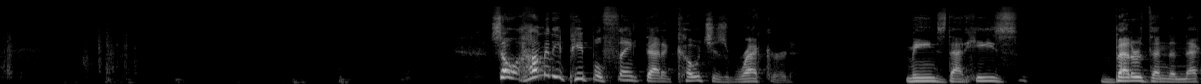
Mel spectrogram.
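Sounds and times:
man breathing in: 0:03.7 - 0:04.9
man speaking: 0:04.9 - 0:08.0, 0:09.1 - 0:10.3, 0:11.0 - 0:12.0.

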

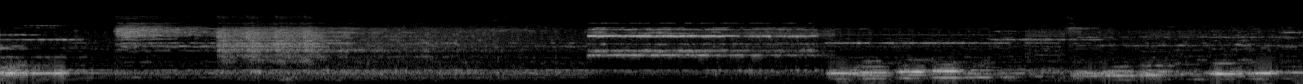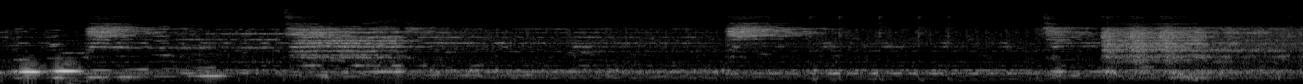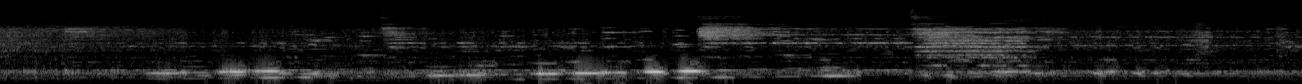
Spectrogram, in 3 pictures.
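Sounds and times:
electronic slot machine music: 0:00.0 - 0:02.3, 0:05.8 - 0:21.6, 0:26.7 - 0:37.6
bell-like win chimes: 0:05.9 - 0:09.6.

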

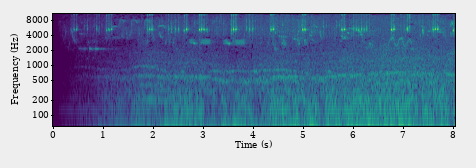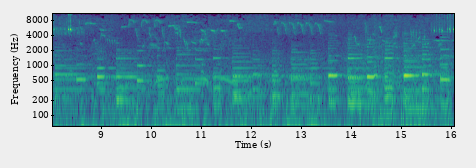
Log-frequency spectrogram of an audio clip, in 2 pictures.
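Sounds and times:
insects chirping: 0:00.2 - 0:11.6, 0:12.2 - 0:16.0.

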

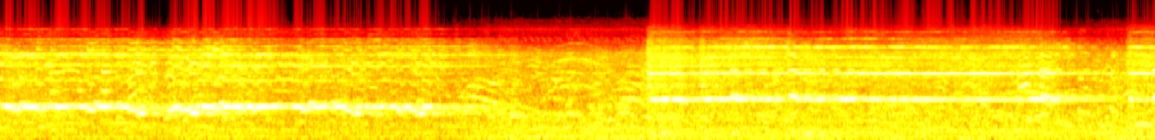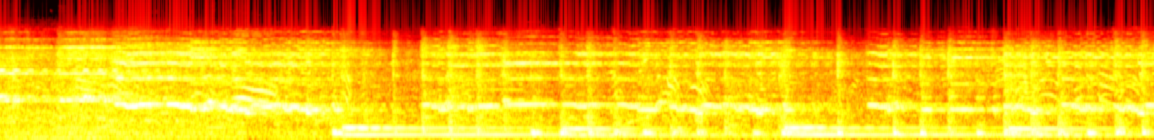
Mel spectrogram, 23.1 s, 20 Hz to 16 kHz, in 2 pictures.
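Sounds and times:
traditional dance music: 0:00.0 - 0:05.4, 0:06.1 - 0:23.0
wavering held melody line: 0:06.5 - 0:23.0.

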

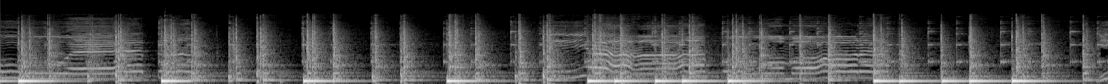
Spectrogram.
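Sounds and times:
hand drums: 0:00.0 - 0:11.0
bright bell struck: 0:06.9 - 0:11.0.

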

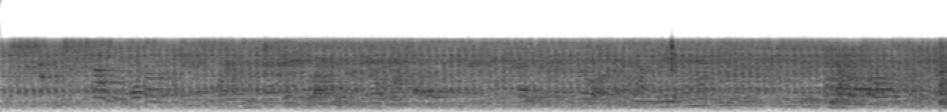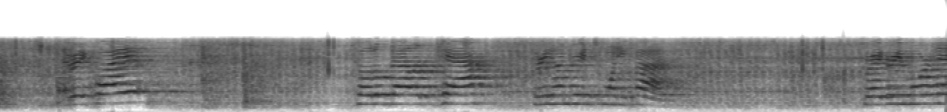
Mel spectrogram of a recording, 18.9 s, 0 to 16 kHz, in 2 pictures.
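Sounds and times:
printer printing tape: 0:00.0 - 0:18.9
voices talking: 0:00.0 - 0:18.9.

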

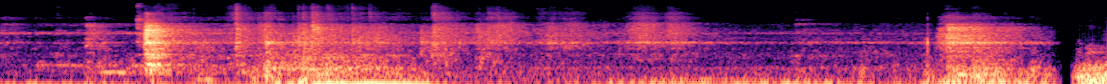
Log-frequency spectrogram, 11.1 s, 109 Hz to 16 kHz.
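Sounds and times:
steady low hum: 0:00.0 - 0:11.0
footsteps on tiled floor: 0:02.4 - 0:06.8.

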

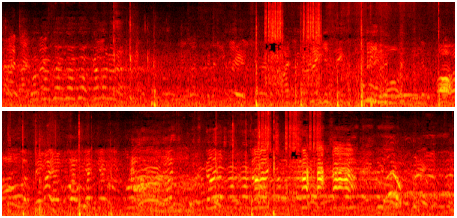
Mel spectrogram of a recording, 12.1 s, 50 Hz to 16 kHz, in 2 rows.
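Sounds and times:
players calling: 0:00.2 - 0:12.0
footballs being kicked: 0:03.3 - 0:07.7.

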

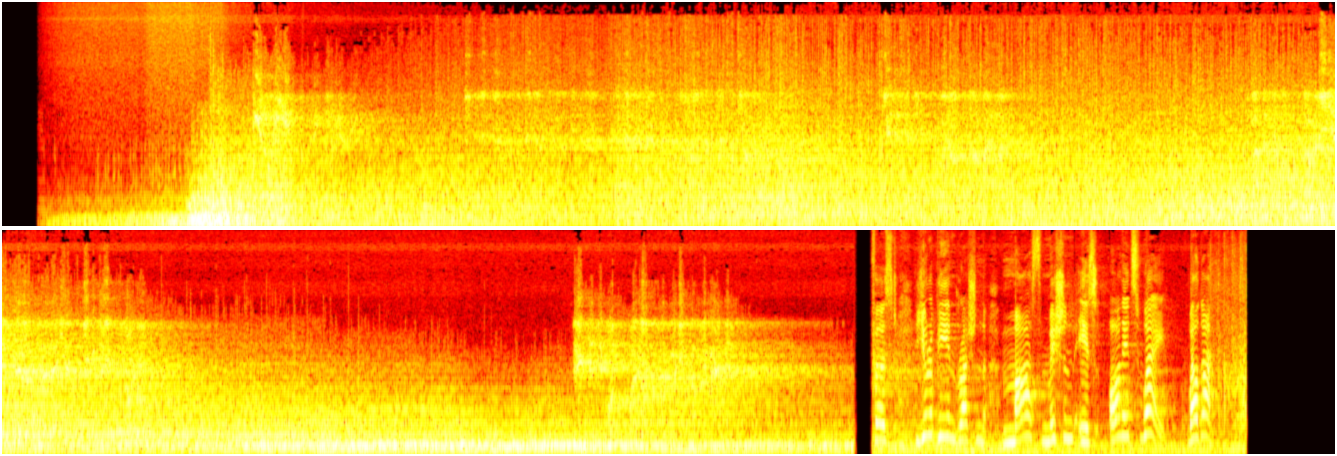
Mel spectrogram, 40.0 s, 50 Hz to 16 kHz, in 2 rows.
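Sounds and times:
rocket engines rumbling: 0:00.7 - 0:35.4
person speaking: 0:33.1 - 0:38.1.

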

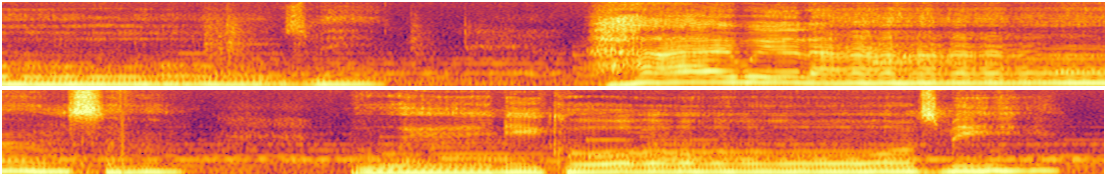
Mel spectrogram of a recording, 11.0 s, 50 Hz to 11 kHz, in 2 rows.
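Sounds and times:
soft music: 0:00.0 - 0:11.0.

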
